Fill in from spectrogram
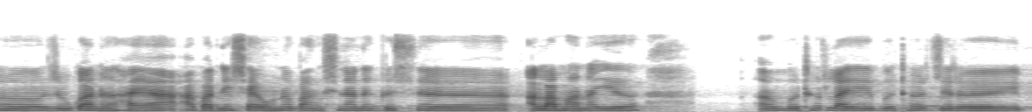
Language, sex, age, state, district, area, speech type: Bodo, female, 45-60, Assam, Chirang, urban, spontaneous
